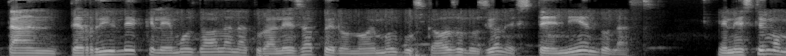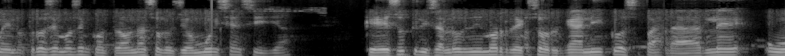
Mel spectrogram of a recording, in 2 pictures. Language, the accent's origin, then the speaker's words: Spanish; Fusagasugá, Cundinamarca, Colombia; nosotros somos de Fusasugá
